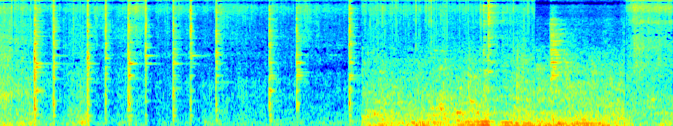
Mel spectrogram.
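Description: A metal spatula strikes and scrapes a flat iron griddle about a dozen times in quick, uneven succession, over the sizzle of quail eggs frying. From about halfway through, the strikes stop and a steady low hum with background noise takes over.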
